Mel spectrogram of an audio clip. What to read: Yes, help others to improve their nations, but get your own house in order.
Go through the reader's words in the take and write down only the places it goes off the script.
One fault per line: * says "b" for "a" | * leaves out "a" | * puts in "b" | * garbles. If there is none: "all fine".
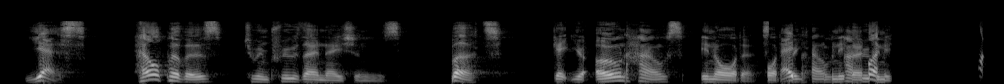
* garbles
